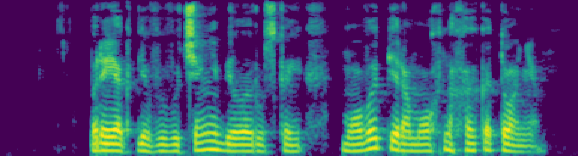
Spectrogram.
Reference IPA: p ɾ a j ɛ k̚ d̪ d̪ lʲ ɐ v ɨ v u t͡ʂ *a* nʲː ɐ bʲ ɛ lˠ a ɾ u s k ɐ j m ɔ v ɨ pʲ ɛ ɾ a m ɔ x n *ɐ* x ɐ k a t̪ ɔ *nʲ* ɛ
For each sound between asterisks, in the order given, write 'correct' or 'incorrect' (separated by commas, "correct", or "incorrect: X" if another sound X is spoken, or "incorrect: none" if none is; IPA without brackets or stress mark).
incorrect: ɛ, correct, correct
